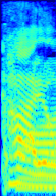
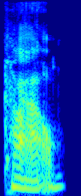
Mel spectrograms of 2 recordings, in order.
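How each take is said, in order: First: The name is said without a Texan accent. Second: The name is said with a Texan accent. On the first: This is the speaker's own way of saying it. "But I say Kyle" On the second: This is how a Texan family says it. "his whole family's Texan and they say Kyle"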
